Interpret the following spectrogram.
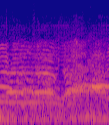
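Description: Ultimate frisbee team's players cheering and shouting together, several voices overlapping, in celebration of a goal just scored.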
